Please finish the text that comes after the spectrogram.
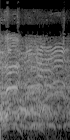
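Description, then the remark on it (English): A large crowd of protesters in Shanghai, China, chants together in a dense, sustained roar of many voices, with rising and falling vocal tones layered over steady noise, holding at a fairly even loudness throughout. “Communist Party in Shanghai, they chant and police move in.”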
